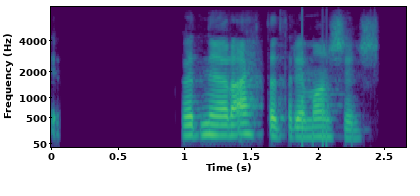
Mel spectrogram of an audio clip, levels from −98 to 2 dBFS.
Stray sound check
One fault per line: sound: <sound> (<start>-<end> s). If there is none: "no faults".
no faults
